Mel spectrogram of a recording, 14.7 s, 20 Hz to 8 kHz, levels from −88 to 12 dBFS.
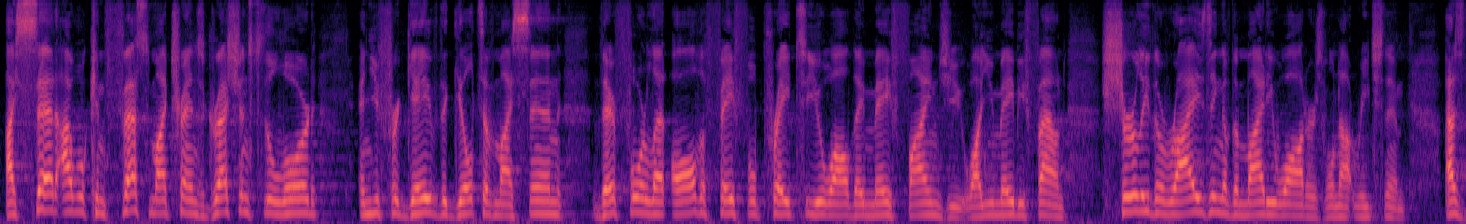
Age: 40-59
